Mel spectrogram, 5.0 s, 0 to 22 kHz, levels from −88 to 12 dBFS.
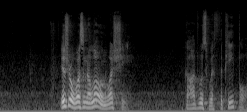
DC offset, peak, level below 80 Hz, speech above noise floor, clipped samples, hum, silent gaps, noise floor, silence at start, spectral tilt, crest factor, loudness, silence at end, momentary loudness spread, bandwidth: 0.8%; -10 dBFS; -62 dBFS; 30 dB; under 0.1%; none; none; -56 dBFS; 1.2 s; -6.5 dB/octave; 20 dB; -27 LUFS; 0 s; 16 LU; 14.5 kHz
